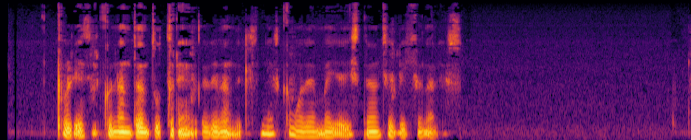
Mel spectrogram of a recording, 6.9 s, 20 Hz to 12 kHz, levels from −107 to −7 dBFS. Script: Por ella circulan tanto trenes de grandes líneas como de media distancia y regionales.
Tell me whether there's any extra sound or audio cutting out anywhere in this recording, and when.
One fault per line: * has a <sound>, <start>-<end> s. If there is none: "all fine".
all fine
